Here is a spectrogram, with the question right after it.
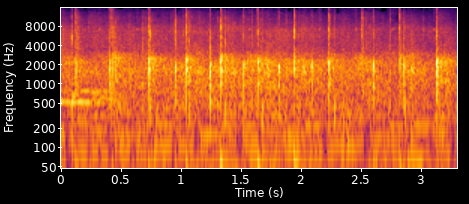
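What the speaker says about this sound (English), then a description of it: "So can I get a round of applause for these guys?" An audience applauds an indie sound studio from Vancouver, Canada during a charity games marathon, with dense, loud, sustained clapping and a steady rhythmic clap standing out near the front.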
